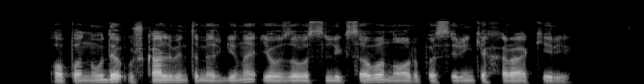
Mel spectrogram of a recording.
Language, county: Lithuanian, Vilnius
